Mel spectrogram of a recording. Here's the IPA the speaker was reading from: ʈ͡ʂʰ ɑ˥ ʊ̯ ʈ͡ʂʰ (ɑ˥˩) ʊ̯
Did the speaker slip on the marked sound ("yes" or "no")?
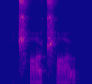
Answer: no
